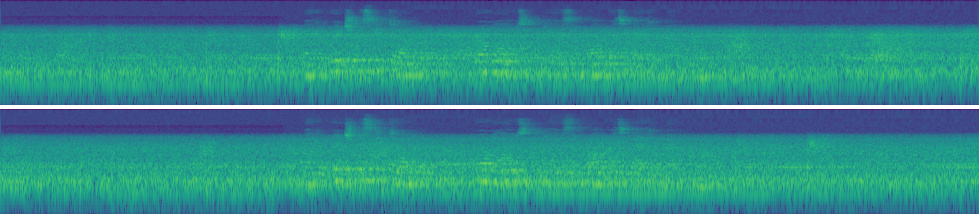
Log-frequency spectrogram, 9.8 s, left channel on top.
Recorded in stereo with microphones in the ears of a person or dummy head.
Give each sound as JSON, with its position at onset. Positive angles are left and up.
{"t": 3.0, "sound": "a woman speaking", "side_deg": 0, "distance_m": 8.0}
